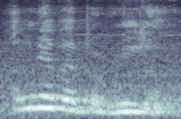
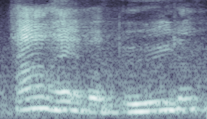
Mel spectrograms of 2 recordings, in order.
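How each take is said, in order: First: Said in the usual way. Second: Lightly voiced country singer echoing an order; a hint of an impersonated country friend. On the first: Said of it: "I said". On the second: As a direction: copycat order in another man's voice. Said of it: "and [name] goes".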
